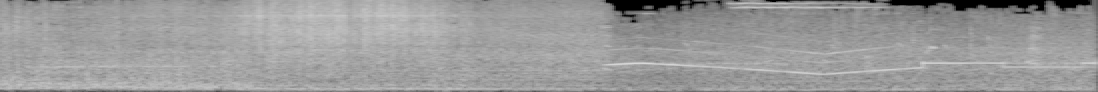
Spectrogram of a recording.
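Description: City street noise, a steady rush with a low rumble, cuts off suddenly about four and a half seconds in. An electronic tone then glides down and back up, followed by a few plain held notes of a slow electronic melody.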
